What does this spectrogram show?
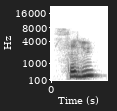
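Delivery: Salü said high and loud, sely, no t; Salü with the ü sound stressed up; French salut. Shown as a demonstration. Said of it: "Kelimenin kökü aslında salüdür".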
